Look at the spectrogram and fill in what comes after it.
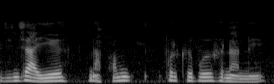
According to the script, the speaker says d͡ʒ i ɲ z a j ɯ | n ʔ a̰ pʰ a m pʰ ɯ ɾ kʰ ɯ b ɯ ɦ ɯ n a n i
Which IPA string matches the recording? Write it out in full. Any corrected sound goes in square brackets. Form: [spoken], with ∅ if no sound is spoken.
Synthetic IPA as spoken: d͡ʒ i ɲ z a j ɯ | n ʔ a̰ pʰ a m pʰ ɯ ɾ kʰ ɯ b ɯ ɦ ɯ n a n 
